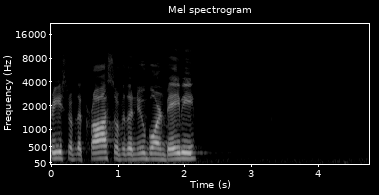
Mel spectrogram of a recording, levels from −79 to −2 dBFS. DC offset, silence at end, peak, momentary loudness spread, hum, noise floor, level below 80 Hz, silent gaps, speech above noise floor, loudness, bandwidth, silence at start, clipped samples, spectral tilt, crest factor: under 0.1%; 2.6 s; -18 dBFS; 8 LU; none; -80 dBFS; -76 dBFS; none; 47 dB; -33 LUFS; 11 kHz; 0 s; under 0.1%; -6.5 dB/octave; 18 dB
